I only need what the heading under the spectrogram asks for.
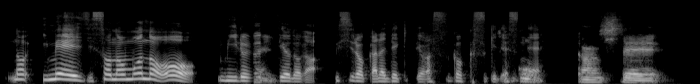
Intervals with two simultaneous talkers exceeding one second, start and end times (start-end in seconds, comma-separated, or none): none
